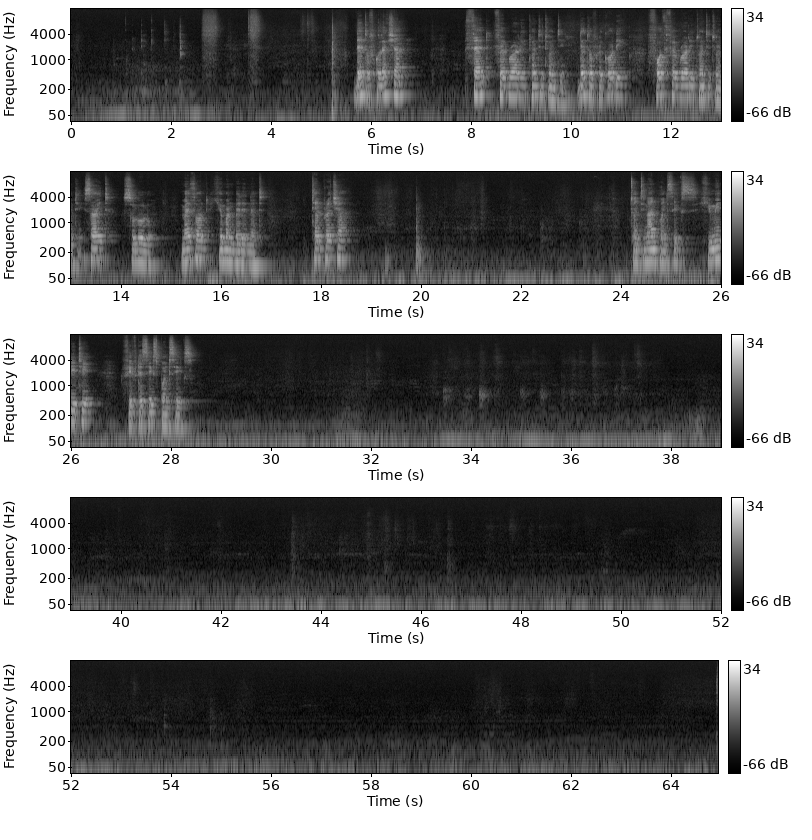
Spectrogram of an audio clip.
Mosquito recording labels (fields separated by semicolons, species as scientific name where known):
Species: no mosquito; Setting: cup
